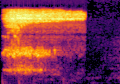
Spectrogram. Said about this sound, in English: Let's try a few breaths this way. Inhale.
